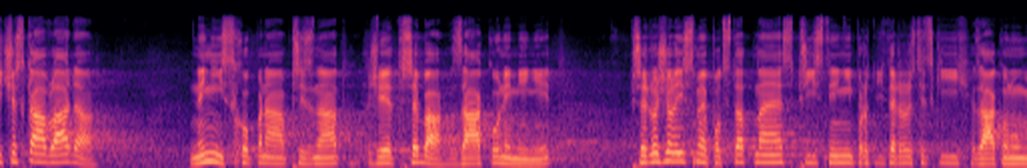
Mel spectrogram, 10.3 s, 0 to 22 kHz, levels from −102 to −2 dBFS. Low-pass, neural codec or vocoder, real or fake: 14.4 kHz; none; real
